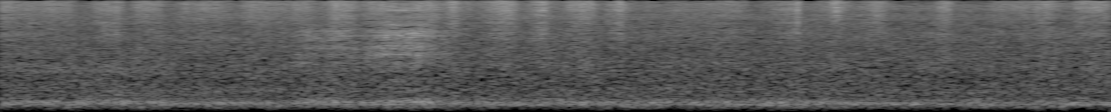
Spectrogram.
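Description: Foundation brush blending liquid foundation and concealer over the skin of the face: soft, repeated scratchy brushing strokes over a faint steady hum.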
